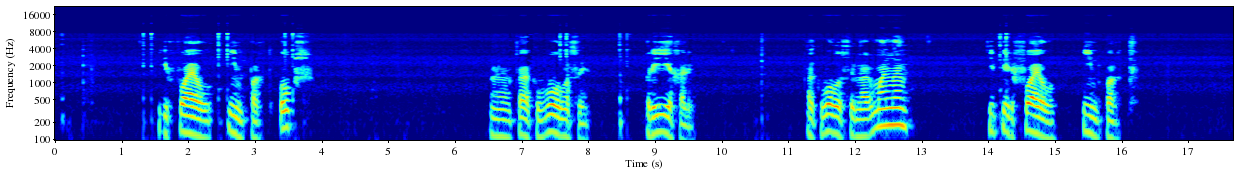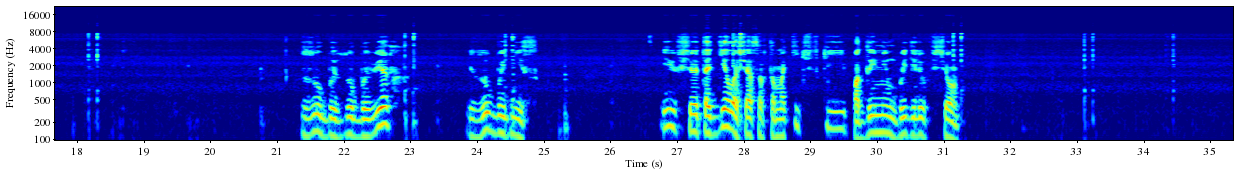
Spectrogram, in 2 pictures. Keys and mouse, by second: 1.4-4.1 drag, 14.2-18.8 drag, 28.0-31.8 drag.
